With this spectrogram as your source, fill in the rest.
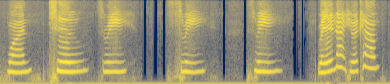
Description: KIDS; KRONDOR

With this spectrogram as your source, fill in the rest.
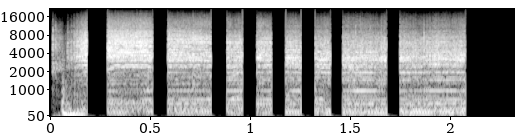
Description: TREM SHT; BEAT2000

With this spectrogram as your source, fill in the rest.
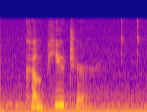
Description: COMPUTER

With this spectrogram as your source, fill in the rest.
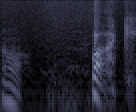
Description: gameover; Bounce Ball

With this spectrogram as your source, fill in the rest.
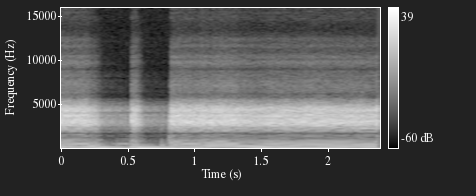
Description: GUITAR, ROCK POP; MAGIX

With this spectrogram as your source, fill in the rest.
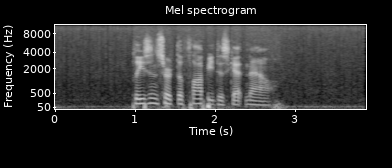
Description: INS FLOP

